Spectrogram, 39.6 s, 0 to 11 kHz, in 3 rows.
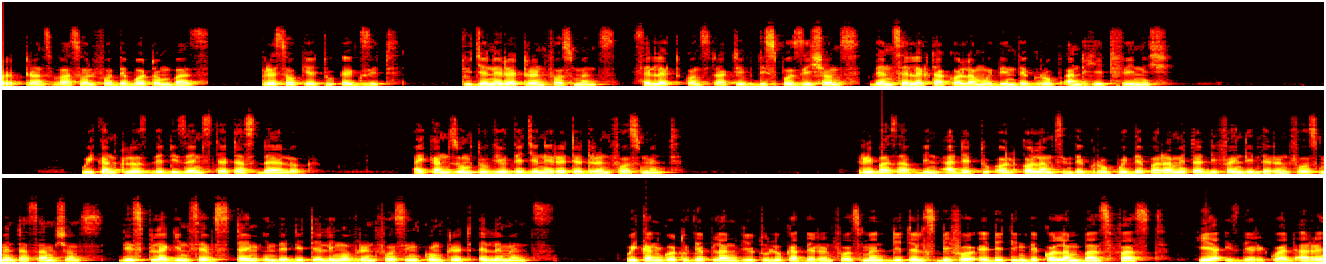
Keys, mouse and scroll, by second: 13.5 click, 18.3-19.8 scroll up 1, 25.7 shift+middle click, 37.0 scroll up 1.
